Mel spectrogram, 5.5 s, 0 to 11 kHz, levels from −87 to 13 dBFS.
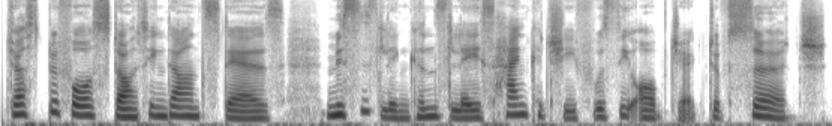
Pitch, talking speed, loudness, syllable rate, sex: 180 Hz, 140 wpm, -19 LUFS, 4.1 syllables/s, female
